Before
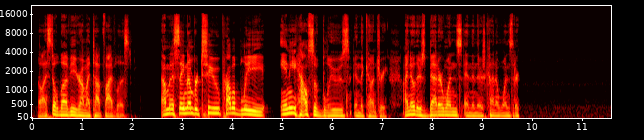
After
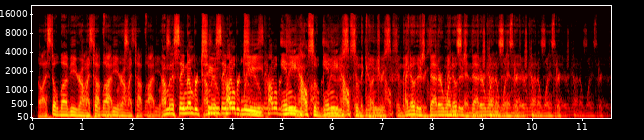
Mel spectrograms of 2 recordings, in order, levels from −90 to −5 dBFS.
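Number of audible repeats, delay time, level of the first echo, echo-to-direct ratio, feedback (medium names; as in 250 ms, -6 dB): 3, 840 ms, -3.5 dB, -3.0 dB, 25%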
